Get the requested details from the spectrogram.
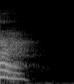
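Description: One short, loud cough with a voiced, slightly rasping edge, fading quickly into near silence with no talking around it.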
